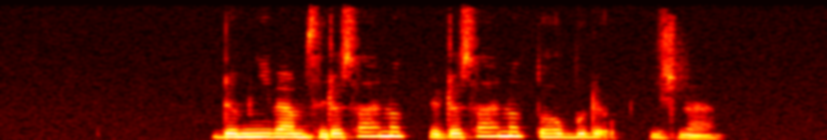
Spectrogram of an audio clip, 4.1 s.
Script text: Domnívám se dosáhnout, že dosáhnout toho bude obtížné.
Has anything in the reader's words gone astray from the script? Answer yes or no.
no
